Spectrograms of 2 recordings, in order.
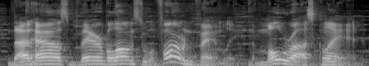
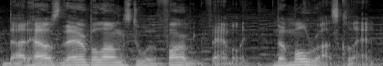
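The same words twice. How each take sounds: First: It is read in an ordinary, unaltered voice. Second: It is read in an imitated put-on character voice. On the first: The speaker calls it wrong. "This guy's voice actually doesn't read right in this" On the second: The speaker calls it right. "I can't do his voice super well. I'm gonna give it a go though"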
